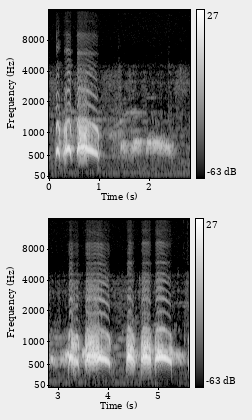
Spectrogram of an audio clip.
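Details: Spotted dove (tekukur), tame and a keen caller, in stuttering 'gagap' style: a few sharp clipped coos, a quiet drawn-out low coo, then a fresh series of quick, stammering hoarse notes.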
